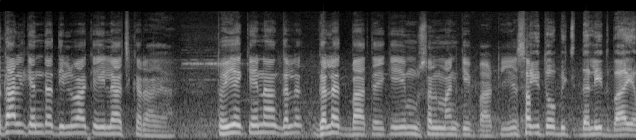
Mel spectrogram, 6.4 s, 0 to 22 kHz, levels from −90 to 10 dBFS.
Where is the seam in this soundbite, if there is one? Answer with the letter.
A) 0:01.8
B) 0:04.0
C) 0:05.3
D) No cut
C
